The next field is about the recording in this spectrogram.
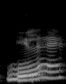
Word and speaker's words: Milei: Milei.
